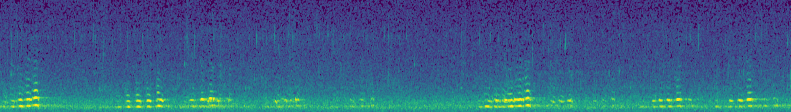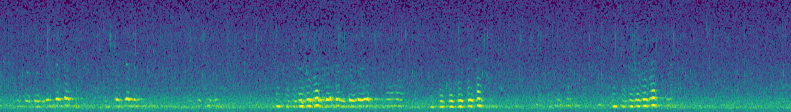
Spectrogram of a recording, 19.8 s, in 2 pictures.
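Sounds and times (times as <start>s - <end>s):
Japanese mountain brown frog calling: 0.0s - 0.6s, 1.4s - 4.8s, 6.0s - 11.8s, 13.3s - 16.0s, 16.7s - 18.3s
faint steady hiss: 0.0s - 19.7s.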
